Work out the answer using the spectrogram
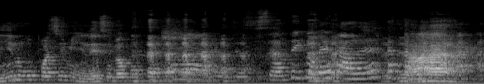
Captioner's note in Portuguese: Risos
